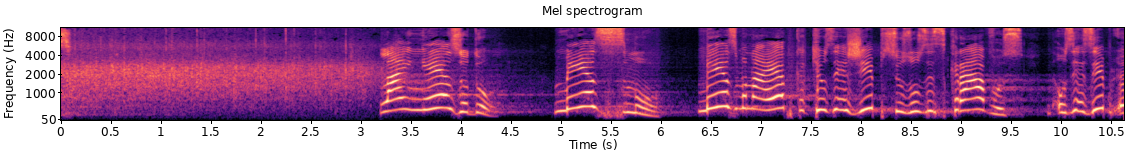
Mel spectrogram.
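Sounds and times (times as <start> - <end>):
audience applauding: 0.0 - 3.2
speech: 3.2 - 10.6.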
